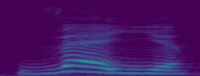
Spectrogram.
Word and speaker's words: veille: V avec E-I-L. E-I-L se prononce aïe. Donc V et aïe, veille.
